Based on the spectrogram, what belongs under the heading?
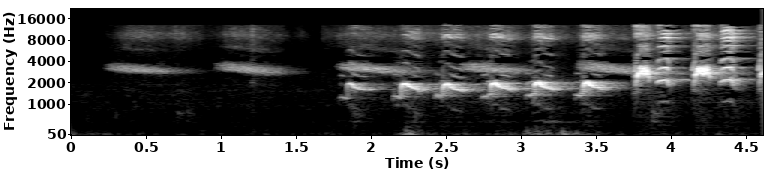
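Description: Wambi song: two soft, level whistles, then a quick run of bright chirps that ends in harsher, buzzy notes.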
